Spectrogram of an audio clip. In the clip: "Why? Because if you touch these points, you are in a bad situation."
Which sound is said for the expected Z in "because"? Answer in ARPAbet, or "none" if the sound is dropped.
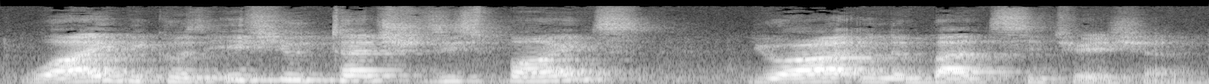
Z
